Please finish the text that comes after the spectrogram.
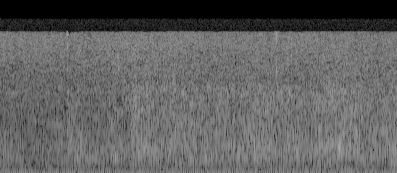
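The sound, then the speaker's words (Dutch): A steady, low rushing roar of sea waves in the distance, heard outside a dark house, continuous and even with no distinct breaks, heard alone without any voices. “Dat is de zee die je hoort.”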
